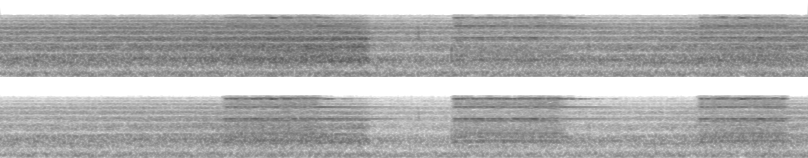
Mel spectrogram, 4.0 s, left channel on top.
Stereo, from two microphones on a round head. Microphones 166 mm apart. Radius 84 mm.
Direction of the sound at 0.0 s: 55° left (ahead or behind).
